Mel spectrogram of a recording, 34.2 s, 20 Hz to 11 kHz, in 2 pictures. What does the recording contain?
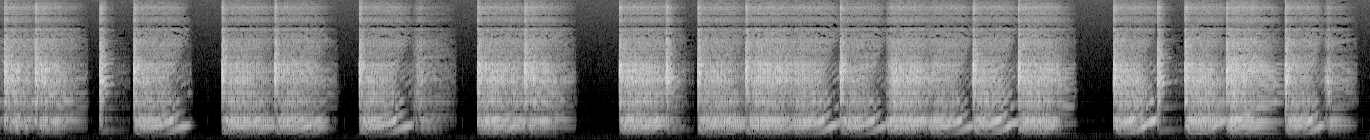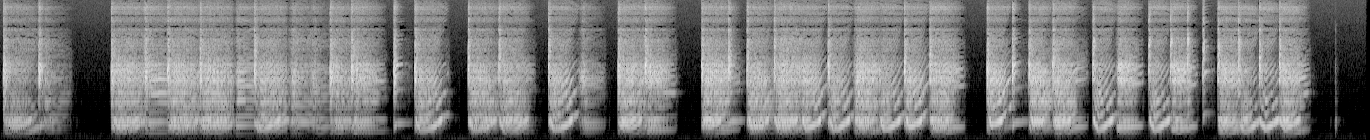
broken toy
a recording using the edirol r-09 of my little boy's musical toy running on very low batteries! some great noises...
toy, broken, childs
